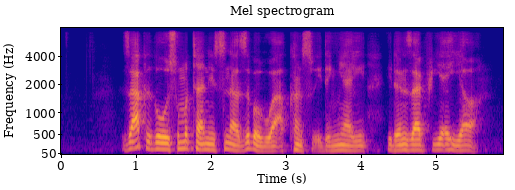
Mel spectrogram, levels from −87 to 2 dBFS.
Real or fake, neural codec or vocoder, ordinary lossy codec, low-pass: fake; codec, 16 kHz, 0.7 kbps, FocalCodec; none; 7.2 kHz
